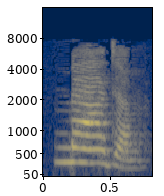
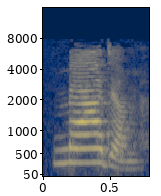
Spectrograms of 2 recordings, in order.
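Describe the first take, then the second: First: The first vowel is stressed, the second reduced. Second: The same.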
